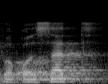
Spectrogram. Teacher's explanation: فقست، قاف موٹا پڑھیں گے، سین پتلا پڑھیں گے. فقست، تا ساکن ہے، یہ باریک پڑھا جائے گا، اس پہ حمز ہے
